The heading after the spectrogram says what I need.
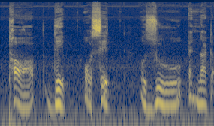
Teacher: These are sounds formed with the front part of the tongue on the alveolar ridge, which is the rough bony ridge immediately behind and above the upper teeth. The area is told to you that it is that bony ridge, but it comes before the palate and after the teeth. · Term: alveolar sounds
